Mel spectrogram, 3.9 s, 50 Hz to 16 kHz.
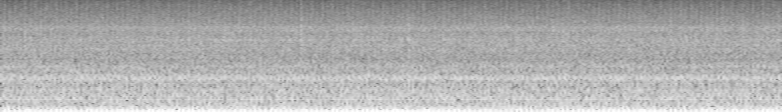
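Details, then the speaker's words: Ford Mustang V6, recorded with the hood open: smooth, even low idle rumble with a steady beat and no knocks, ticks or hunting; normal healthy idle. "All right, well, you get a V6, but she sounds good though."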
